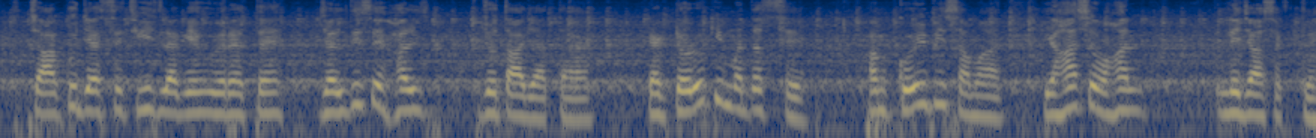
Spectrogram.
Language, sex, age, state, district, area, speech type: Hindi, male, 18-30, Uttar Pradesh, Sonbhadra, rural, spontaneous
